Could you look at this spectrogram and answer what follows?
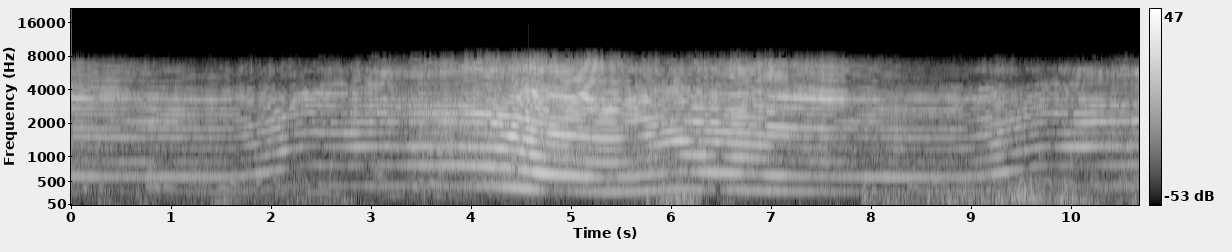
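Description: Radio-controlled model airplane's engine buzzing in flight. Its pitch rises and falls with each pass and throttle change. It is loudest about four to six seconds in, dropping in pitch as the plane goes by, then quieter and rising again near the end.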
